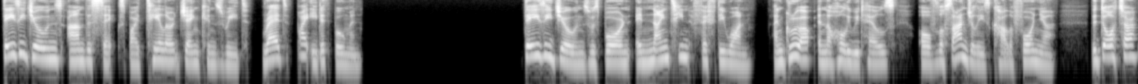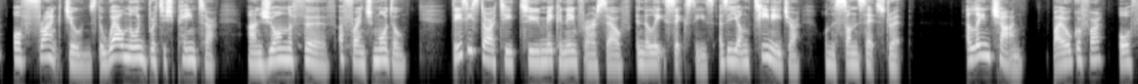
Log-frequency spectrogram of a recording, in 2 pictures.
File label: Bookread; Daisy Jones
